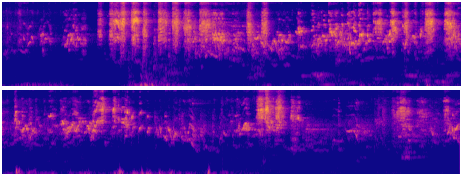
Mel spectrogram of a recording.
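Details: Several budgerigars chattering while eating, continuous buzzy high warbling and chirps with sharp clicks and low taps from the birds moving about.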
